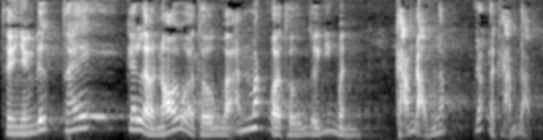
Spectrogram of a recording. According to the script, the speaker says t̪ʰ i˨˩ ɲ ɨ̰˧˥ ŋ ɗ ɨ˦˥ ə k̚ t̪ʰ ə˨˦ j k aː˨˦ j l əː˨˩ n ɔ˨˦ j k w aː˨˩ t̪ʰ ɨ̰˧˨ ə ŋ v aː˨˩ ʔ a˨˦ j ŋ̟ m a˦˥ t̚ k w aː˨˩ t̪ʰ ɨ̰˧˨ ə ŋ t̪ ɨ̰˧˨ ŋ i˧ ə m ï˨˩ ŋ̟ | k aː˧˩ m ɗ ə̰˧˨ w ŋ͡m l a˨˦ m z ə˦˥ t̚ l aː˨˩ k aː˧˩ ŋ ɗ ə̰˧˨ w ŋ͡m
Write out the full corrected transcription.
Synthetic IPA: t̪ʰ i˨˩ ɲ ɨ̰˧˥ ŋ ɗ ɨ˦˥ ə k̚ t̪ʰ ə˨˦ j k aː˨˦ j l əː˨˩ n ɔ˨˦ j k w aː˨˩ t̪ʰ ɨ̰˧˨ ə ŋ v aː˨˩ ʔ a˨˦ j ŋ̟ m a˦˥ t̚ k w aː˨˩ t̪ʰ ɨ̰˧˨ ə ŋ t̪ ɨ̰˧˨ ɲ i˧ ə m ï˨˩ ŋ̟ | k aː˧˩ m ɗ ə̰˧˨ w ŋ͡m l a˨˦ m z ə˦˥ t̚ l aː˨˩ k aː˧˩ m ɗ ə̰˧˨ w ŋ͡m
